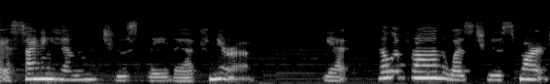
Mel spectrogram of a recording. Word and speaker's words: chimera: However, later artists and writers give the Shamira 3 heads.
